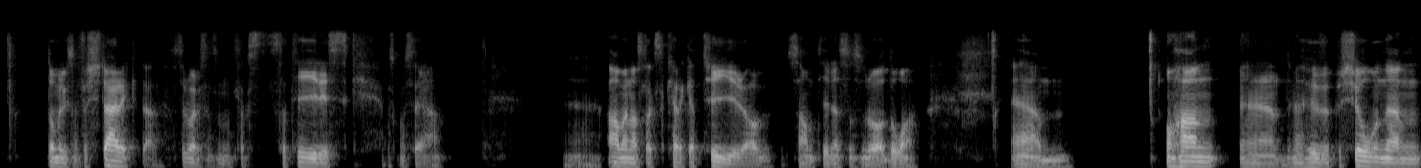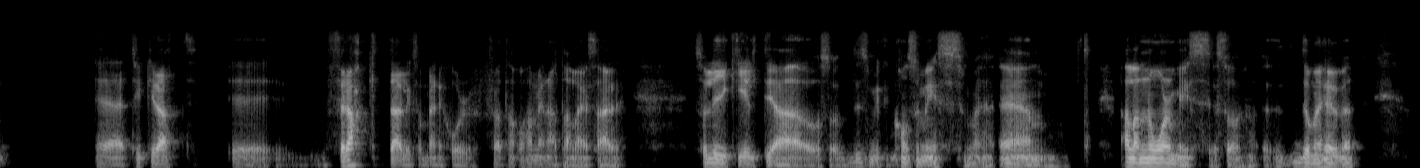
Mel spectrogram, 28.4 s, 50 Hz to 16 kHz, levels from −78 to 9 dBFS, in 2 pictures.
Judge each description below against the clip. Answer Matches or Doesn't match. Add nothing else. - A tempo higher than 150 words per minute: Doesn't match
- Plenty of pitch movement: Matches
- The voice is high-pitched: Doesn't match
